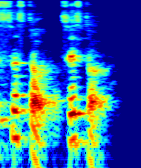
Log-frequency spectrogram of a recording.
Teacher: एंड वाली रा sound आपको पता है कि जो रिसीव्ड प्रोनाउंसिएशन में वो नहीं बोली जाती. जितने भी इंग्लिश के वर्ड्स हैं, एंड में जो आखिर में जो रा साउंड आती है ना, उसको हम स्किप कर देते हैं, प्रोनाउंस नहीं करते.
